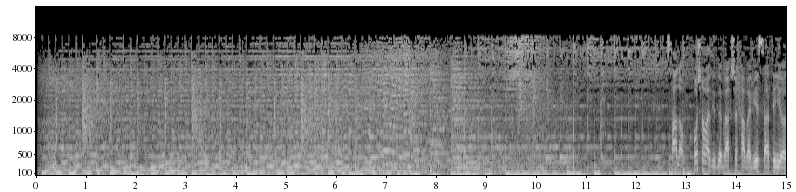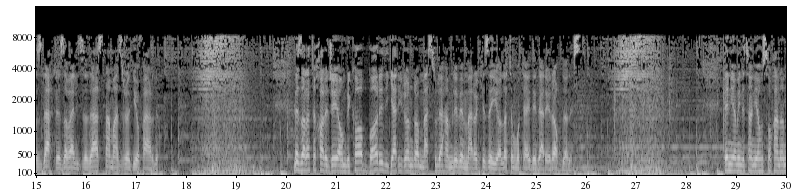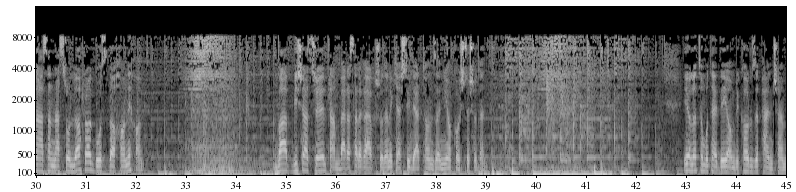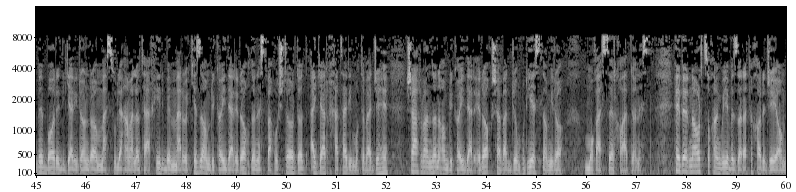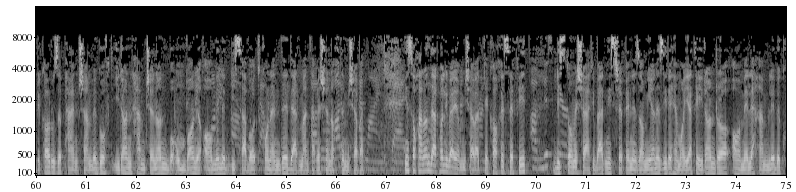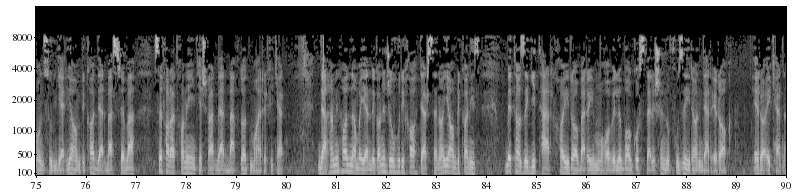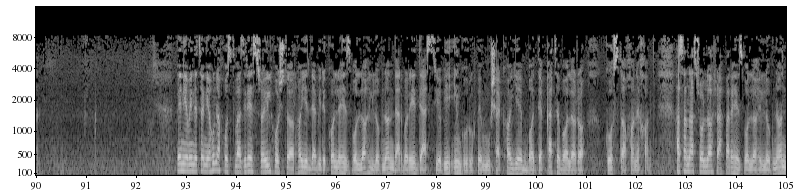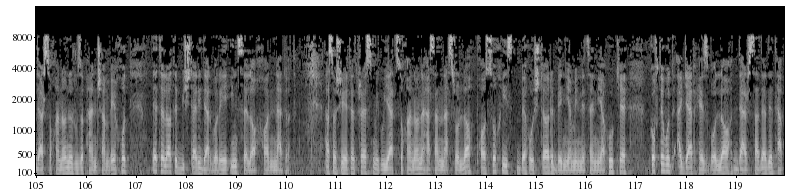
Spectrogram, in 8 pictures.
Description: اخبار رادیو فردا، ساعت ۱۱:۰۰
